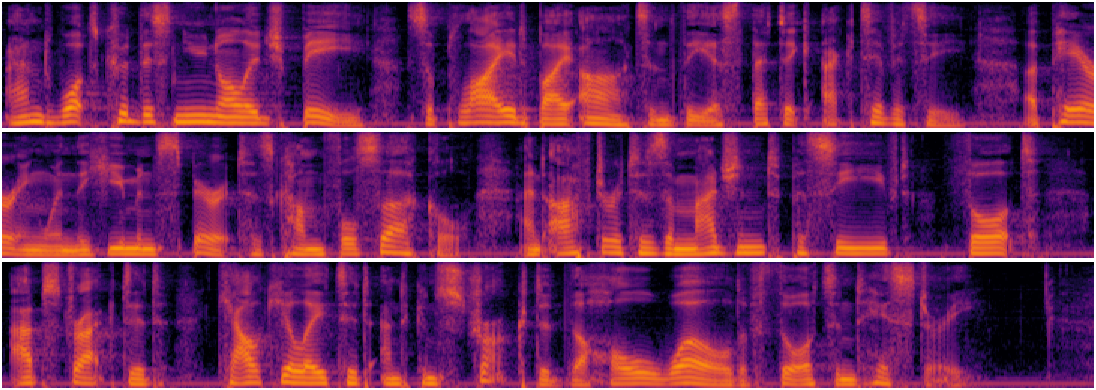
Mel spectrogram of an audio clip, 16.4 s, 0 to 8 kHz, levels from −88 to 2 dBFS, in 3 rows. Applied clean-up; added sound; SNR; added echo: none; none; none; none.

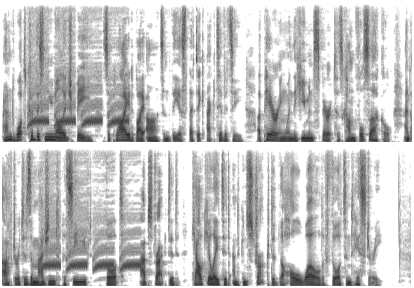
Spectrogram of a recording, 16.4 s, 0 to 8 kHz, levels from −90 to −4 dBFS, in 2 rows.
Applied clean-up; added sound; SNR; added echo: classical method Wiener filter.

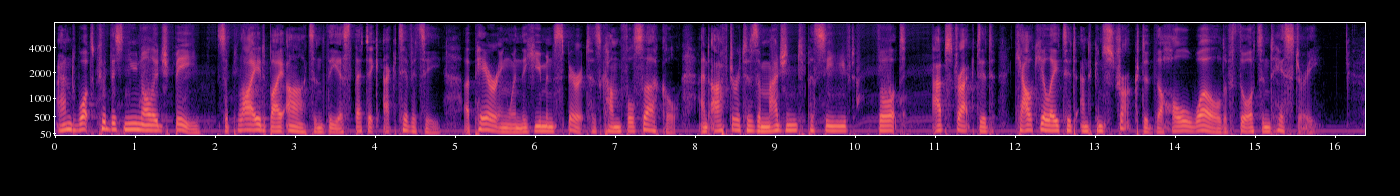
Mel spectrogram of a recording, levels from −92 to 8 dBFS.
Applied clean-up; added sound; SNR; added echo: neural separator model SepFormer DNS4.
